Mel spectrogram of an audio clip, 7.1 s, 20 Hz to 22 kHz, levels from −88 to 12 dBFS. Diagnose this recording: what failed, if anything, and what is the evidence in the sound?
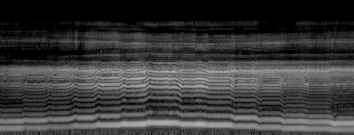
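Codec stage: generation loss throughout, swirly and hollow with blurred attacks and nothing above 12.5 kHz, likely from about ten MP2 re-encodes stacking quantisation noise.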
